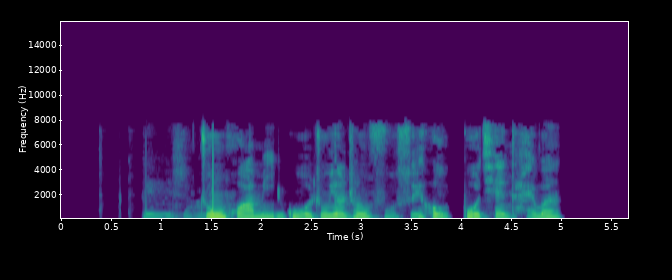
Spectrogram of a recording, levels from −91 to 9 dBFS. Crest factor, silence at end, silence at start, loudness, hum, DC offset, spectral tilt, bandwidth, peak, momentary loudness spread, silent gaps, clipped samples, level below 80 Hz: 20 dB; 0.7 s; 0.8 s; -22 LUFS; none; under 0.1%; -7 dB/octave; 8.2 kHz; -2 dBFS; 20 LU; 3.92-4.01 s; under 0.1%; -54 dBFS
